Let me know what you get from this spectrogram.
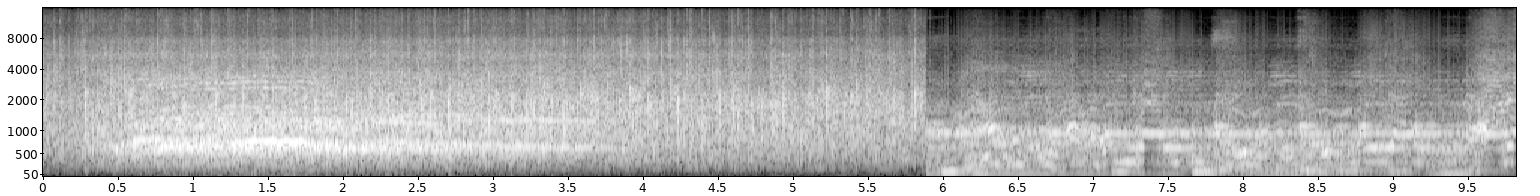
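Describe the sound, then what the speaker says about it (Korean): An audience at the launch ceremony for the Kim Dae-jung centennial commemoration applauds loudly and steadily for about six seconds, then the clapping gives way to someone speaking with faint crowd noise. "오늘 이 위대한 시간을 이 자리에 참석한 우리 모두의 박수와 함성으로 함께 열어주시기 바랍니다."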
